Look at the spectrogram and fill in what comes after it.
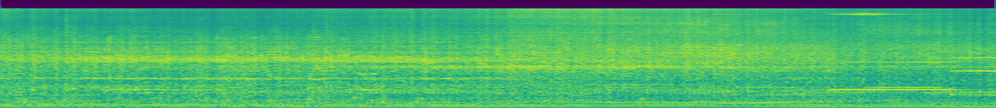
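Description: KA Bandara YIA airport multiple-unit train running past close by: a steady, loud low rumble of its running gear and wheels on the rails.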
